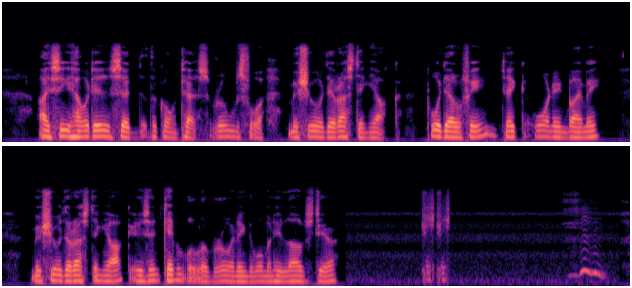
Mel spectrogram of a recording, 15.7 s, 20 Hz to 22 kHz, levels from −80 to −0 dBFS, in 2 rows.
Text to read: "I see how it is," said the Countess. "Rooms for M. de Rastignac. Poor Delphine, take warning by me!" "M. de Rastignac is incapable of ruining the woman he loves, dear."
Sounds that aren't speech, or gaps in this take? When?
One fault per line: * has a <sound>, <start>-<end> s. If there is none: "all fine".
* has a laugh, 13.1-13.4 s
* has a laugh, 14.9-15.4 s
